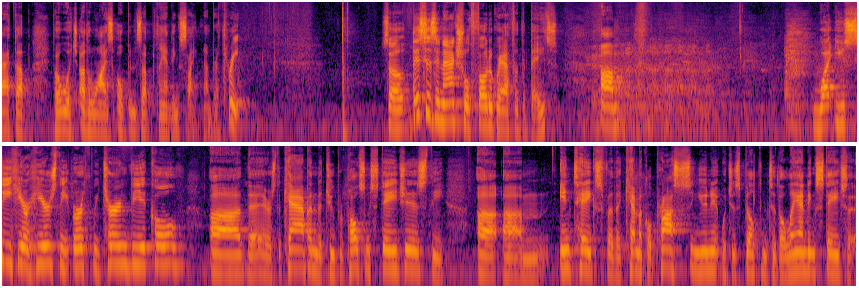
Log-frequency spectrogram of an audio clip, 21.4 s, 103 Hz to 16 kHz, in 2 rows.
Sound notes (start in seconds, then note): 7.3 laughter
